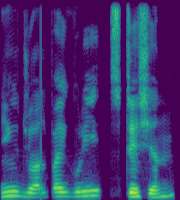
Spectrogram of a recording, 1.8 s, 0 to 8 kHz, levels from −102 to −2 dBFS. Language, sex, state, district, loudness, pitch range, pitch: Bengali, male, West Bengal, Jalpaiguri, -24 LUFS, 155-180 Hz, 165 Hz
